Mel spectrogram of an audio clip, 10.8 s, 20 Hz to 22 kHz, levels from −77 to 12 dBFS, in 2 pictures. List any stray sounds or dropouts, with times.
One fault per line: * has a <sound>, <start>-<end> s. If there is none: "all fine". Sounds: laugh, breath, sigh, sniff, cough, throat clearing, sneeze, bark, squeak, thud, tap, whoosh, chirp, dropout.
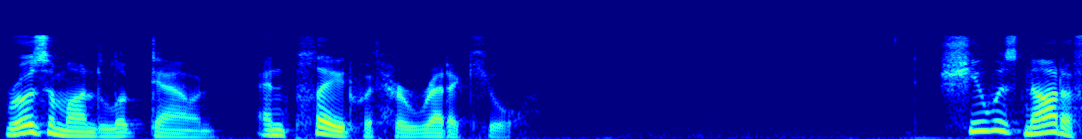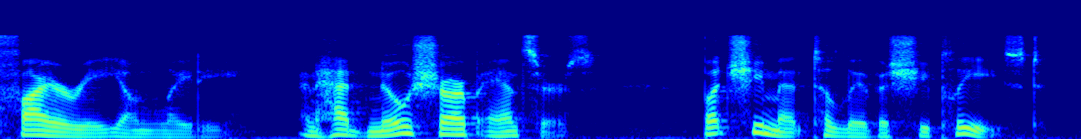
all fine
